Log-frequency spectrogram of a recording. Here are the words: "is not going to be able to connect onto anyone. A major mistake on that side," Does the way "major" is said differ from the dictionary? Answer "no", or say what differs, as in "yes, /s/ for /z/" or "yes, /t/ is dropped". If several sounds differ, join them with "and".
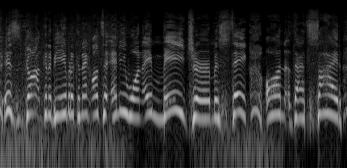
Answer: no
